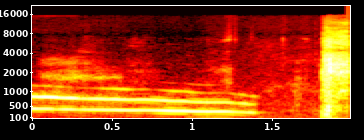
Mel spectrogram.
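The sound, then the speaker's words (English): A single voice imitates a roaring crowd with a long, steady, slightly falling howl-like cry, then a short pause and a sudden breathy, noisy burst. “I'm curious to hear what my crowd roaring noises sound like at the other end.”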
